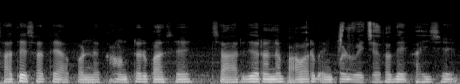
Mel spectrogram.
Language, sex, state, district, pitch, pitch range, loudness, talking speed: Gujarati, male, Gujarat, Valsad, 120 Hz, 115-125 Hz, -20 LUFS, 155 wpm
